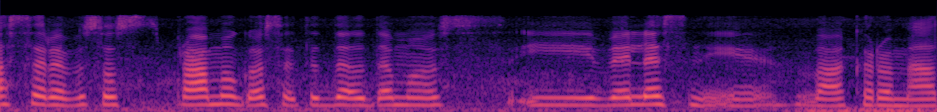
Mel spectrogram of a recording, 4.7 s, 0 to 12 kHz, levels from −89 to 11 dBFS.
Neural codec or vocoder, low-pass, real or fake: none; 7.2 kHz; real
